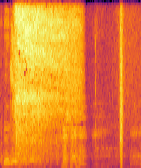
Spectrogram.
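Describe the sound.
A voice imitates a hissing cockroach with a loud, sustained breathy hiss lasting over a second, followed by a few quieter vocal sounds and one short sharp burst near the end.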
